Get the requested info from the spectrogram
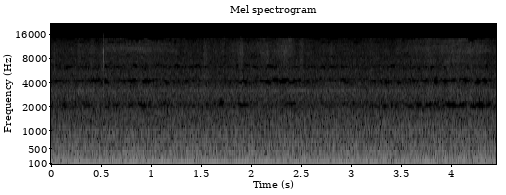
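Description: Steady low background hum with an even hiss over it, with a few faint light scratches of a pencil on paper.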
